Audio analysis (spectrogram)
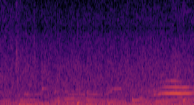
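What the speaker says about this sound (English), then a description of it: "rain sounds like it's got heavier again" Steady rain hiss from a video game, growing heavier, spread across a soft tonal music bed with no voices.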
